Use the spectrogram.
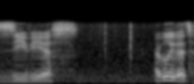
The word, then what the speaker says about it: Xevious: But it's another 7800 game, and it's Xevious. I believe that's how you say it. Yep. It's dangerous. It's devious. It's Xevious.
